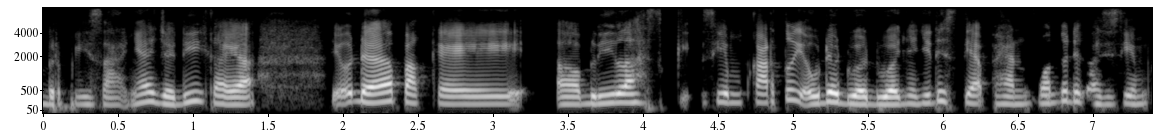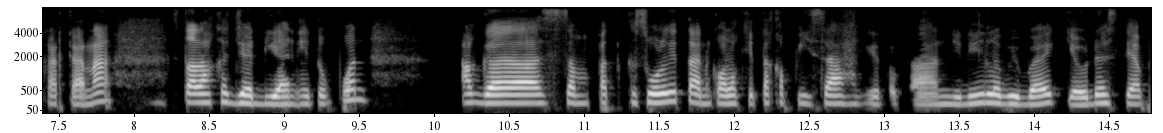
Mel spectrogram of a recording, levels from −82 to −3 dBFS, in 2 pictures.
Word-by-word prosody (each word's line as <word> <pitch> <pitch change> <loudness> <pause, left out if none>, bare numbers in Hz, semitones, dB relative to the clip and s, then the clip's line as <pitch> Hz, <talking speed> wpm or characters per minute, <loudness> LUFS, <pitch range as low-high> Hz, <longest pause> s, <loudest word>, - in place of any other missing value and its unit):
berpisahnya, 170 +3 -5
jadi 180 +1 -1
kayak, 165 -4 +3 0.6
ya, - - -4
udah, 230 - +7
pakai, 185 -4 0 0.4
eee, 170 - -2
belilah 205 +3 +3
ski - - -20
SIM 210 0 -3
card, 205 +3 -2
tuh, 270 - -3
ya, - - 0
udah 215 +4 +8
dua-duanya. 170 -1 +4
Jadi 195 +5 -3
setiap 190 -4 -4
handphone, 180 +3 -4
tuh, 245 - -2
dikasih 175 -4 -8
SIM 180 -2 -5
card - - -8
karena 230 +2 -1 0.4
setelah 210 -1 +3
kejadian 175 -4 0
itu, 180 +1 -7
pun, 265 +5 -4 0.6
agak 195 -1 +5
sempat 195 0 -7
kesulitan 210 0 +1
kalau 185 0 -1
kita 185 - -12
kepisah, 185 -1 -5
gitu, 170 - -11
kan. 85 - -5
Jadi 175 +3 -4
lebih 180 -3 +1
baik, 185 +3 +1
ya, 160 -1 0
udah 195 +2 -1
setiap 180 -2 -6
190 Hz, 165 wpm, -22 LUFS, 175-205 Hz, 0.6 s, udah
